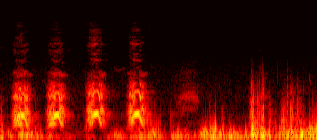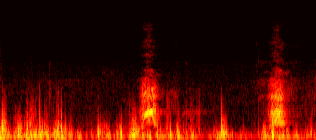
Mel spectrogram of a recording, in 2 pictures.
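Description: Dog barking in a quick series of about six barks, roughly two and a half a second, over the first second and a half, then a low rumbling noise for a couple of seconds, and another single bark near the end.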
